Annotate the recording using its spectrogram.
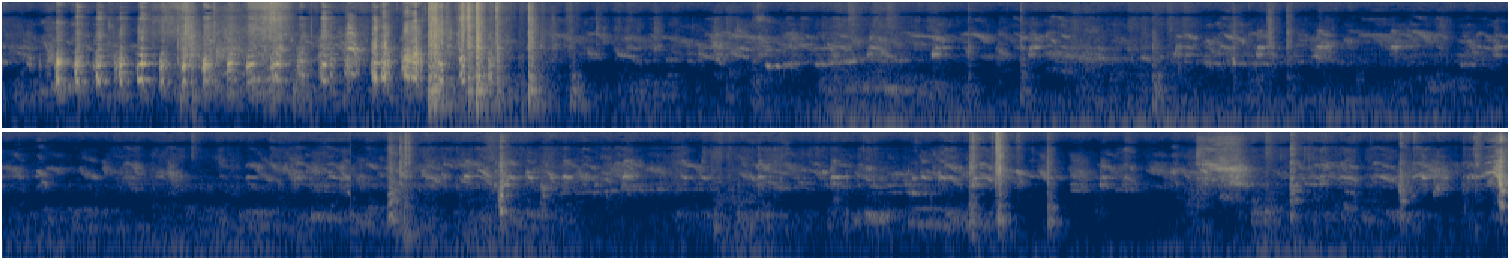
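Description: A flock of Sasso chickens clucking. It opens with a loud, fast run of calls lasting about four seconds, then settles into quieter, continuous chattering clucks with a few sharp taps.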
